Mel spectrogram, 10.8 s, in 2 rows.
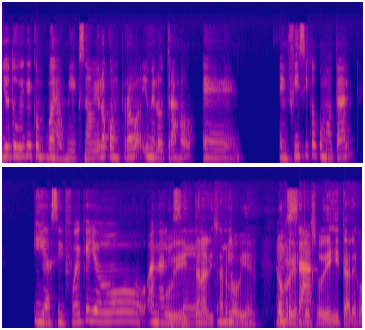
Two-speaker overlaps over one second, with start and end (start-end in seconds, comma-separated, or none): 7.8-10.1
